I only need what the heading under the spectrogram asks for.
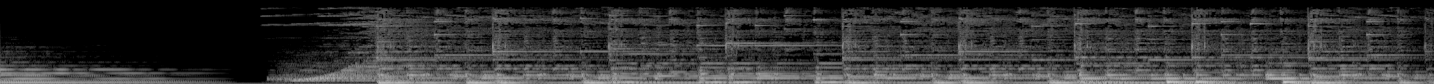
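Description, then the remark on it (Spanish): Christmas-style farewell theme music for the radio show Ladrones de Sueños, with jingling bells: a short mellow opening, a brief dip, then a full, bright arrangement with a steady beat and shimmering bell tones, played loud with no talking. “lógicamente he cambiado la sintonía de despedida porque eh, corresponde.”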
